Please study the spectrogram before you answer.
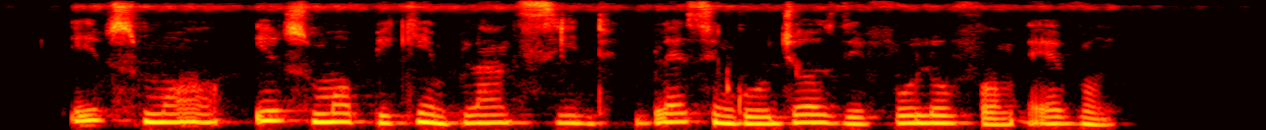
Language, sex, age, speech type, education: Nigerian Pidgin, female, 15-29, spontaneous, tertiary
